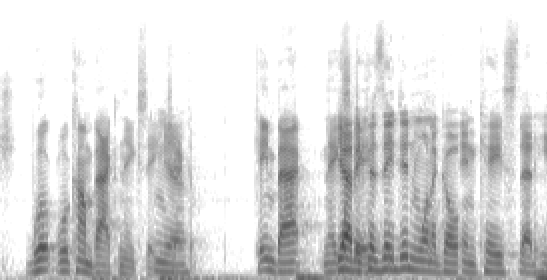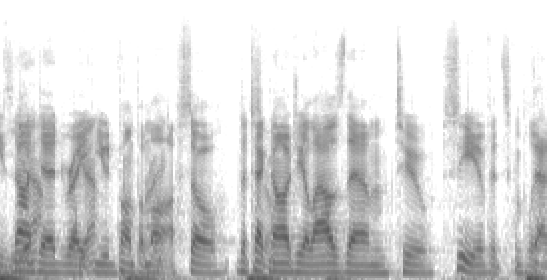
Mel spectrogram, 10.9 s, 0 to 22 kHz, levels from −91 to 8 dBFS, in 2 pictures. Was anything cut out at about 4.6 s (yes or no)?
yes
